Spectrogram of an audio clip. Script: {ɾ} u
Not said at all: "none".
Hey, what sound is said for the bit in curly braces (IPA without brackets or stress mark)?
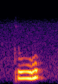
ɾ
